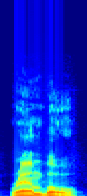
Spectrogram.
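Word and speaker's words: Rimbaud: it's our imba ud in that pronunciation in France French is Rambo and I'm wondering whether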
